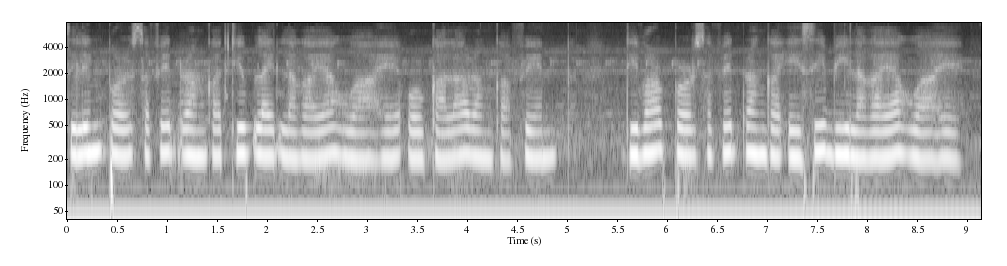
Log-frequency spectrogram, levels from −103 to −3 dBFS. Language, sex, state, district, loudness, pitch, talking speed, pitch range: Hindi, female, Arunachal Pradesh, Papum Pare, -16 LUFS, 220 Hz, 165 wpm, 210-230 Hz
